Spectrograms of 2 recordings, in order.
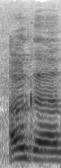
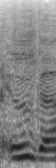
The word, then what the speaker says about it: Uga: ugga University of Georgia it's pronounced uger though I think it's uger I hope it's not UGA I think it's uger look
